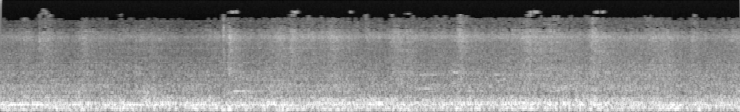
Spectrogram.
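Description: Steady running noise of an Indian Railways express train with LHB coaches under way, its wheels rumbling on the rails.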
